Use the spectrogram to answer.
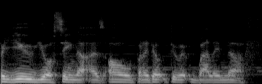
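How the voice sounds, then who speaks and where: A man speaks very fast with a Welsh accent. His pitch is fairly low and his tone dark and mellow. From Wales. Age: 30s. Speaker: guest, coach on belonging. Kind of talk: interview conversation.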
